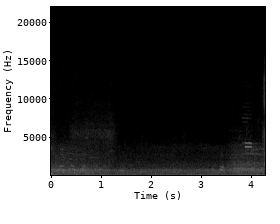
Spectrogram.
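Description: Faint stadium ambience between bursts of commentary: a low crowd murmur with a few distant voices calling.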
